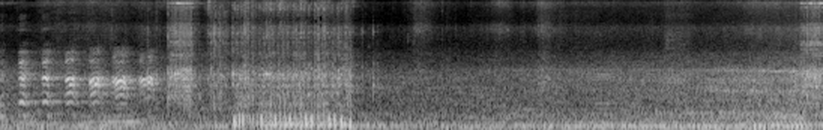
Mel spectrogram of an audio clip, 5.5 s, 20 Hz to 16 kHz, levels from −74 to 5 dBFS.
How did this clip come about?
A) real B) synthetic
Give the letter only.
A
